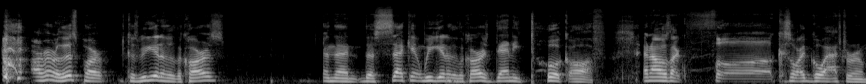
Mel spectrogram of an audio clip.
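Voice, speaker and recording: A man with an American accent speaks in an ordinary speaking voice at a moderate pace. His pitch is fairly high and varies in an ordinary way. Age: 20s. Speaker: podcast host. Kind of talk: casual chat.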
